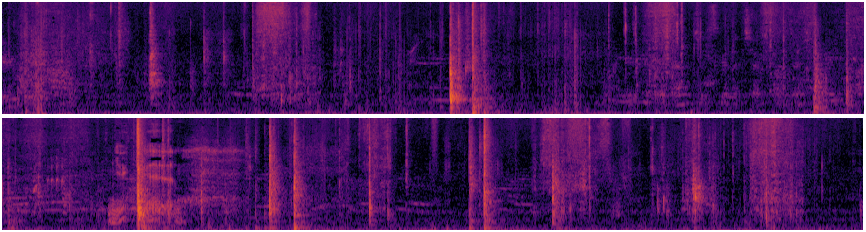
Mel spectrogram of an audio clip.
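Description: A chair being moved, with a series of irregular scrapes, shuffles and a few sharper knocks and thumps over a steady low background rumble.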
